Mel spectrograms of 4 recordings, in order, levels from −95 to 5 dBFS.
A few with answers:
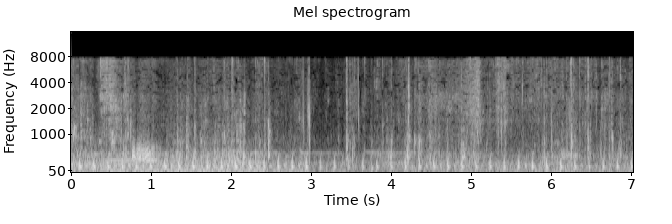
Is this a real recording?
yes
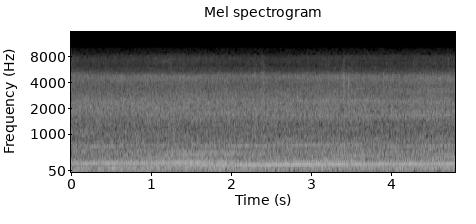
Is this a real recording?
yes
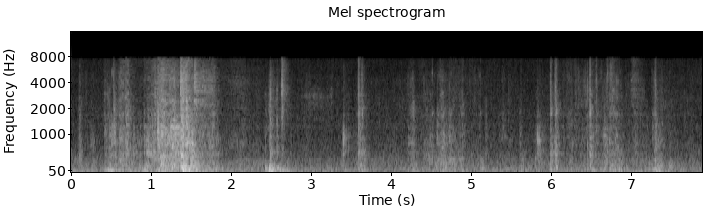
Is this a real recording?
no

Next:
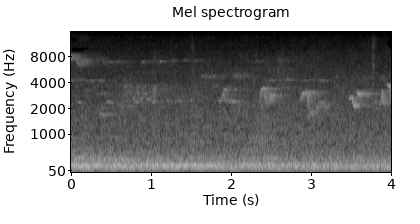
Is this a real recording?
yes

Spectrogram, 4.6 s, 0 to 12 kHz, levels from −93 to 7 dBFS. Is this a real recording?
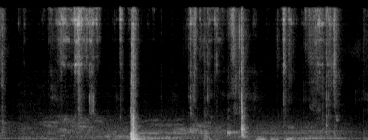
no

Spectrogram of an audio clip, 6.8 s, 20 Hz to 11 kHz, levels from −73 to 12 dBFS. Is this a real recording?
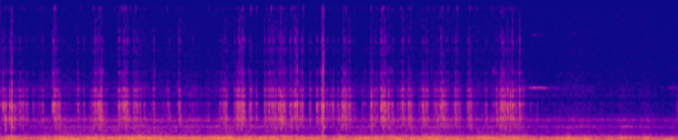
yes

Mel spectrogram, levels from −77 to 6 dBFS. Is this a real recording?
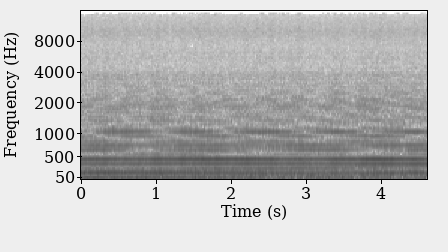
yes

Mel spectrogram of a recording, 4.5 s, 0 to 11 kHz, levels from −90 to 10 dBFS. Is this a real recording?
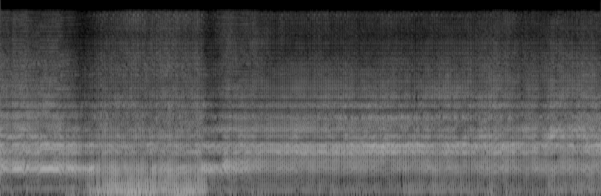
no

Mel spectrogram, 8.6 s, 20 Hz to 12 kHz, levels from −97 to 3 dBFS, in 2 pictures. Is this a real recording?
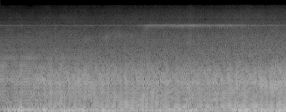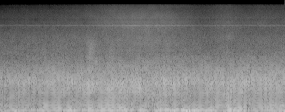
no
